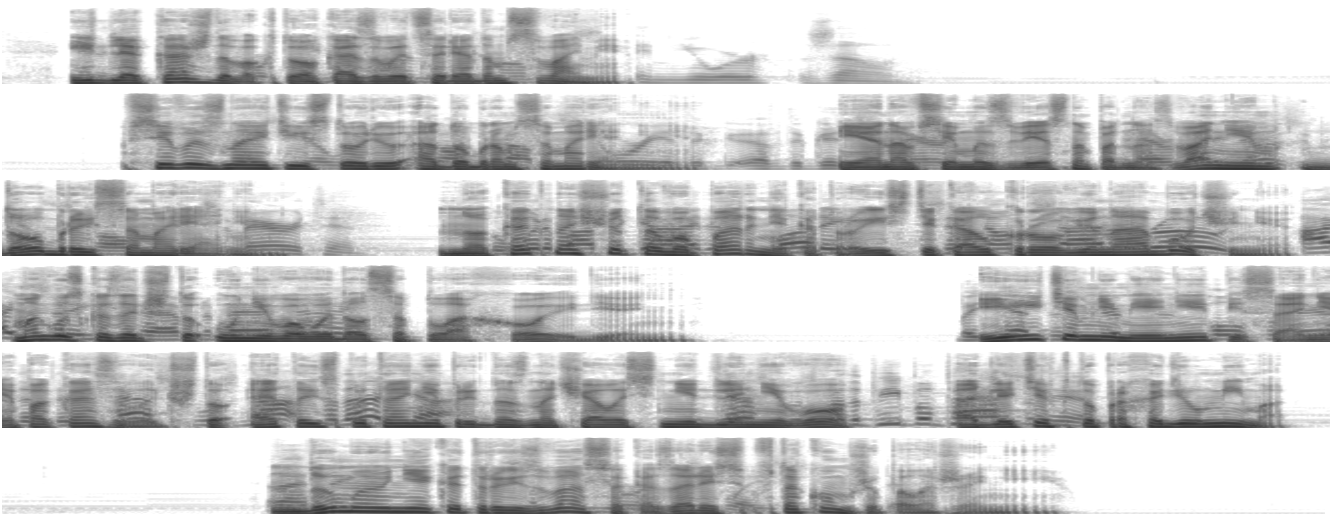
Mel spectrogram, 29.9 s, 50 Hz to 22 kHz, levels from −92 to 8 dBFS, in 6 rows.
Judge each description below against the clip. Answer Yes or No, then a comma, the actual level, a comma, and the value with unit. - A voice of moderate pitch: No, low, 120 Hz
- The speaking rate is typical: Yes, average, 140 wpm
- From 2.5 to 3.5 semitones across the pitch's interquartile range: No, wide, 5.5 semitones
